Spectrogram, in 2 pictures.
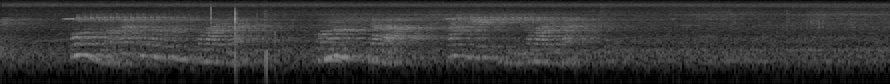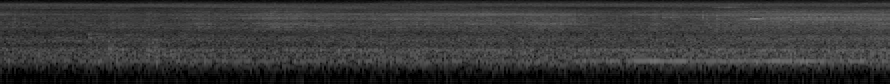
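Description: A high-speed electric train pulls slowly into a station.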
